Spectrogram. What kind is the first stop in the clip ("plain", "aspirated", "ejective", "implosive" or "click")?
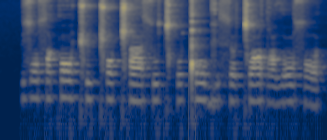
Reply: plain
